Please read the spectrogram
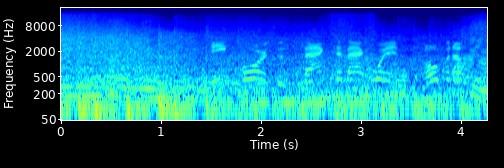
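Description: Rock music with a steady bass line, with a burst of race-car engine noise in the first second or so. A voice speaks over the music from about halfway through.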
